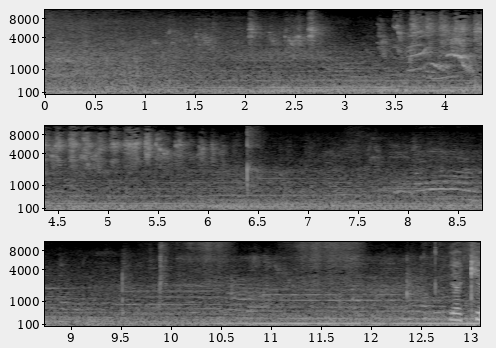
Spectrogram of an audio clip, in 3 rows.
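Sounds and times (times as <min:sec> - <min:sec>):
birds chirping: 0:00.2 - 0:13.0.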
